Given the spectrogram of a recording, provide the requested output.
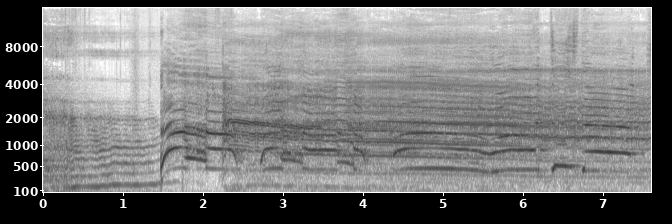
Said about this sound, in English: But while he's telling, you know, these inner secrets while he's under and everything, his stomach starts to cramp. And he ends up falling on the floor screaming.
